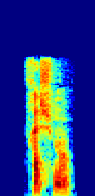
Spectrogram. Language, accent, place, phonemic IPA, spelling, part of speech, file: French, France, Lyon, /fʁɛʃ.mɑ̃/, fraîchement, adverb, LL-Q150 (fra)-fraîchement.wav
- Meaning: freshly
